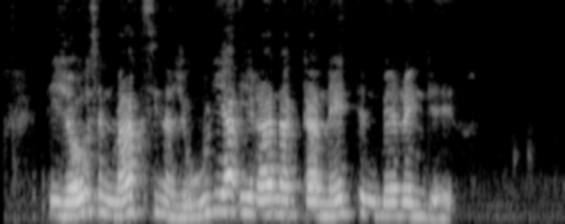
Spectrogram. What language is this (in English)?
Catalan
